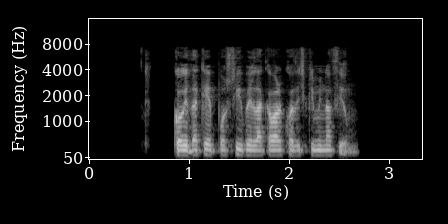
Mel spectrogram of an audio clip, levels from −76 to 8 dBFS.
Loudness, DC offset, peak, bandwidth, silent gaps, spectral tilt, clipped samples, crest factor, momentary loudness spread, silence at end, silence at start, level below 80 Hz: -19 LUFS; under 0.1%; 0 dBFS; 7.8 kHz; 0.63-0.84 s; -5 dB/octave; under 0.1%; 20 dB; 7 LU; 0.65 s; 0.55 s; -70 dBFS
